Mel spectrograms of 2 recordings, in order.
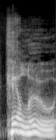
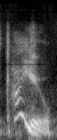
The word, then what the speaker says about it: Caillou: What is Kale Lou anyway? That sounds like Superman's dad. No, it's Caillou. Caillou? Yeah, it was it's on not PBS. Spelled like that. Yeah, well, Caillou. That's Kale Lou.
